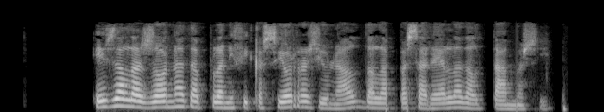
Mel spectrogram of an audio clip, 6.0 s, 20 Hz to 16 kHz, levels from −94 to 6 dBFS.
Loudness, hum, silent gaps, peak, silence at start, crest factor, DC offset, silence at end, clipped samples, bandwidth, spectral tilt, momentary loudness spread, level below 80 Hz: -21 LUFS; none; 4.87-4.93 s, 5.56-5.61 s; -4 dBFS; 0.95 s; 18 dB; under 0.1%; 0.4 s; under 0.1%; 7.8 kHz; -4 dB/octave; 9 LU; -62 dBFS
